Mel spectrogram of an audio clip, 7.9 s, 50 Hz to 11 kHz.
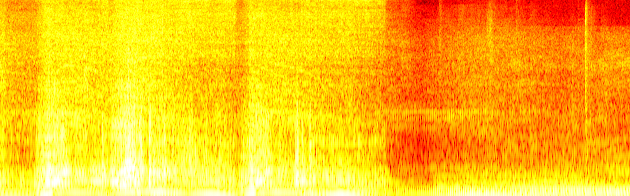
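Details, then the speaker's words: Warm engine with 130,000 km, no oil leaks, sealer on rocker cover: three clean crisp revs rising and falling smoothly, then steady even idle; healthy, responsive normal revving. "i mean it's running really nicely i'll give it a rev let's hear how it sounds"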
